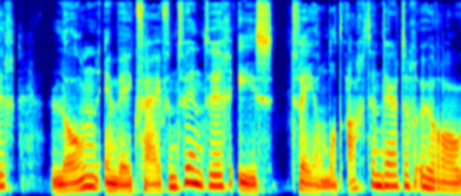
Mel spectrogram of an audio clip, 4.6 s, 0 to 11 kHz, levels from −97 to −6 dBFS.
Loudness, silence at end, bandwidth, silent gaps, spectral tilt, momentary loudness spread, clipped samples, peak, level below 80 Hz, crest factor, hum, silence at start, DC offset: -20 LUFS; 0 s; 11 kHz; none; -6 dB/octave; 7 LU; under 0.1%; -6 dBFS; -70 dBFS; 12 dB; none; 0 s; under 0.1%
